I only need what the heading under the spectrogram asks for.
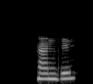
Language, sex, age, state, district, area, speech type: Punjabi, female, 18-30, Punjab, Mohali, urban, conversation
